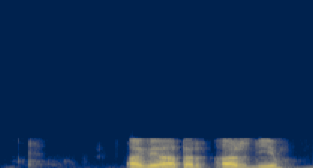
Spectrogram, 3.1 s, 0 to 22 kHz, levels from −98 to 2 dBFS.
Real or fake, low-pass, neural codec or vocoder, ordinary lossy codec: fake; 7.2 kHz; codec, 16 kHz, 4 kbps, X-Codec, HuBERT features, trained on general audio; AAC, 16 kbps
